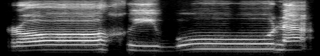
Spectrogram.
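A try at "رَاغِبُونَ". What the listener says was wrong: Rogi, bukan rohi. Orang jawab G-nya pasti ke ho. Rohibun, bukan rohibun, rogi. Sakit gigi, bukan sakit hihi. Sakit riri, rogibuna.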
